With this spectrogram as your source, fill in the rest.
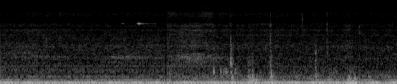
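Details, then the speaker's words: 2010 Hyundai i20 1.4 four-cylinder, earlier misfiring and running rough, after repair: low, smooth idle with no stumble or skipped beats, running on all four cylinders; check-engine light still on before clearing codes. "first test is just to start the car and see if it's running rough running very smooth now sounds like it's running on all four"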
